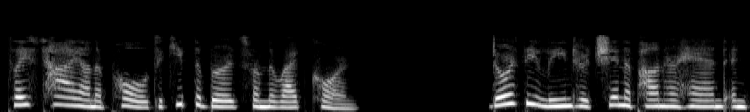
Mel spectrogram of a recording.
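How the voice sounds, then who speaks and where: A woman's voice: a little high, no echo, highs cut off. A woman narrating a scripted children's bedtime story as a read-aloud.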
